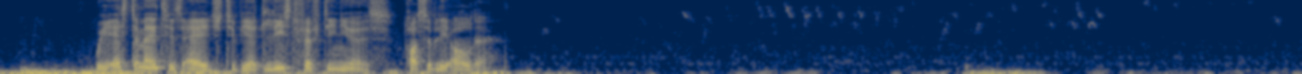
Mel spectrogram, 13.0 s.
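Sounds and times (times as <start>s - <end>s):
low rumble: 0.0s - 5.8s, 9.6s - 10.5s
small birds chirping: 5.4s - 13.0s.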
